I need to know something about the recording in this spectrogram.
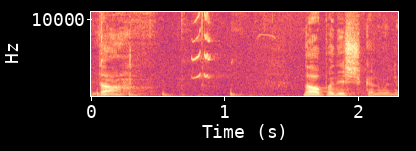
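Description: A brief high-pitched squeak of a dry-erase marker dragged across a whiteboard, a little under a second in, between stretches of a man's speech.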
